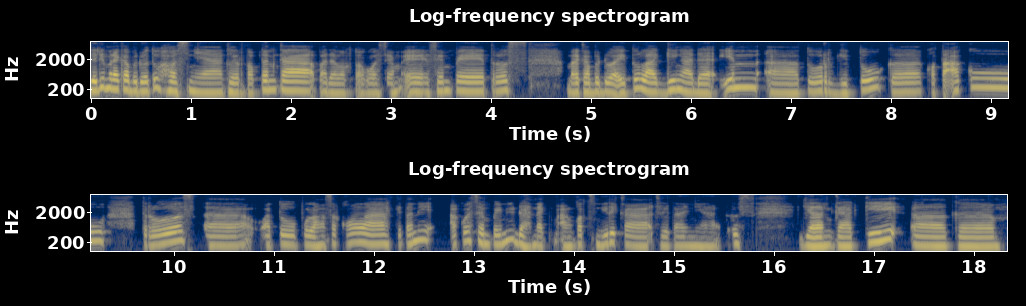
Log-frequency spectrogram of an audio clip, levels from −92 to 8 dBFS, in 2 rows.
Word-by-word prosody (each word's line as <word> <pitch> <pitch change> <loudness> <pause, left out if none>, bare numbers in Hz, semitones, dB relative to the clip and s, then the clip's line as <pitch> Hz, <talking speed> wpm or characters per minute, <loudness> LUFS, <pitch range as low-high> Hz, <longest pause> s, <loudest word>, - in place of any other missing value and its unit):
Jadi 195 +4 +7
mereka 215 -2 +7
berdua 185 0 +2
tuh 235 - +1
host-nya 170 -2 0
ClearTtop 160 -2 -2
10, 205 +1 +2
Kak, 190 -2 +7
pada 170 -2 -1
waktu 155 0 -10
aku - - -5
SM 165 +2 -6
eee, 170 -1 0
SMP. 180 -1 +2
Terus 190 +1 -2 0.4
mereka 170 0 +2
berdua 170 -2 +2
itu 160 +8 -1
lagi 180 +2 +5
ngadain, 170 +6 +2 0.2
eee, 160 -8 -3
tur 180 +1 -1
gitu 200 +10 0
ke 175 0 0
kota 165 0 +1
aku. 240 +1 -1 0.4
Terus, 195 +7 +2
eee, 165 0 -3
waktu 175 +1 -3 0.2
pulang 165 -2 -1
sekolah 190 0 0
kita 180 0 -5
nih 255 +4 -4 0.2
aku 225 - -4
SMP 190 -5 -1
ini 255 - -2
udah 175 -5 0
naik 160 - -5
angkot 160 +3 -4
sendiri 185 +4 0
Kak 165 -5 -3
ceritanya. 160 -1 -7
Terus 190 -1 -6 0.6
jalan 155 0 +4
kaki, 195 - +1
eee, 160 -1 +1
ke 155 -1 0
175 Hz, 155 wpm, -21 LUFS, 160-195 Hz, 0.6 s, Jadi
